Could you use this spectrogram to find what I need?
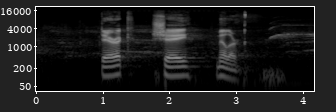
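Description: A man reads out over a loudspeaker in a large echoing hall.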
